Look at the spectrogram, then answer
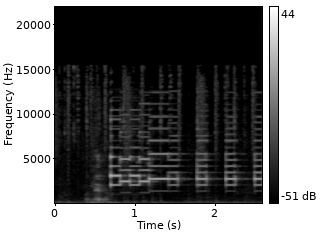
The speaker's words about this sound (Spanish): No tuve ese ritmo. era el del Nokia. el del Nokia, ¿verdad? Sí, ajá, era el del Nokia. Groovy Blue.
